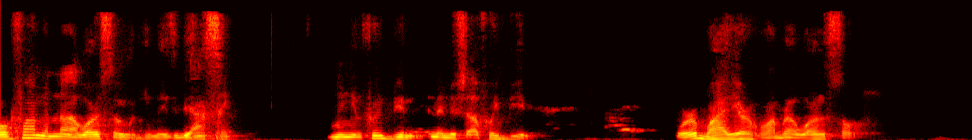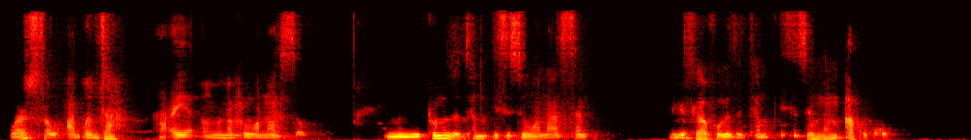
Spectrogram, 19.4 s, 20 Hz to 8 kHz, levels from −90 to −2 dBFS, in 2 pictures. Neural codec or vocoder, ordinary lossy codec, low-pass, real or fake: codec, 16 kHz, 1 kbps, X-Codec, HuBERT features, trained on balanced general audio; AAC, 32 kbps; 7.2 kHz; fake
